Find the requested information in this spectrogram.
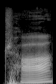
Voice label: "cha2", Mandarin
